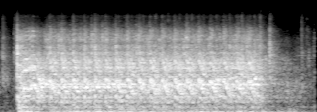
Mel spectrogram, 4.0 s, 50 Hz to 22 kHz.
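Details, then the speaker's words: 7.3 Powerstroke diesel in a 1951 Ford shoebox, cold Minnesota weather, IDM just plugged back in; slow, labored cranking at three to four turns a second with smoke but no start. Cranks well, then slows too much to fire. "smoke not cranking fast enough"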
